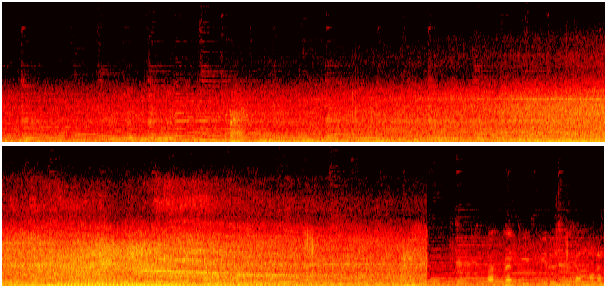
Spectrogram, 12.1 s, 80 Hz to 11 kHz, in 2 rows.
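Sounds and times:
motor scooter passing: 2.6s - 10.3s.

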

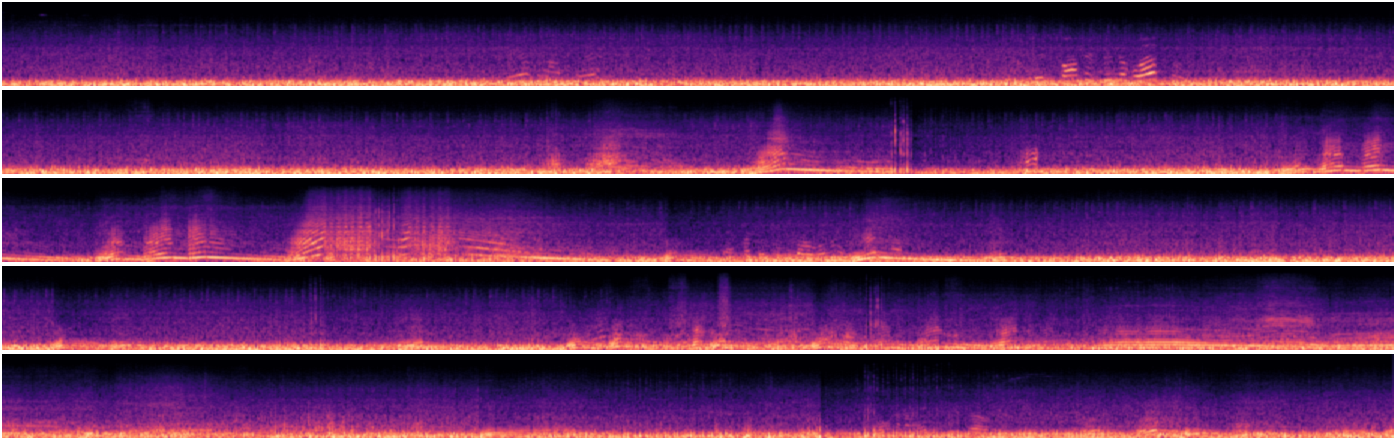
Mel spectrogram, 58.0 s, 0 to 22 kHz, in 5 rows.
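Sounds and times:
motorcycle engines revving: 0.0s - 58.0s
wind rumble: 0.0s - 58.0s.

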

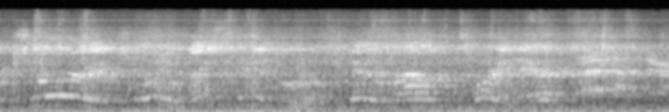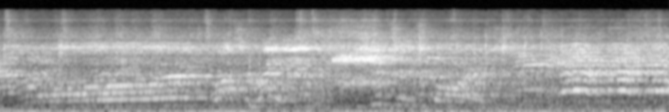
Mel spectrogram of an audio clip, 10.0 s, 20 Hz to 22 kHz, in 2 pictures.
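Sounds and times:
players calling and shouting: 6.8s - 10.0s.

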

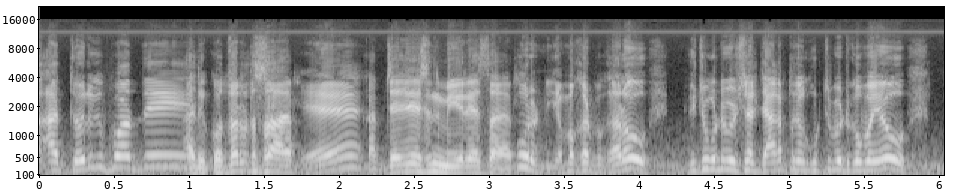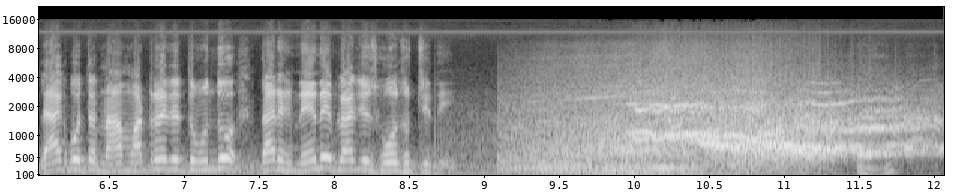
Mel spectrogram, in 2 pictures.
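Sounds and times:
car tyres screeching: 6.9s - 12.0s.

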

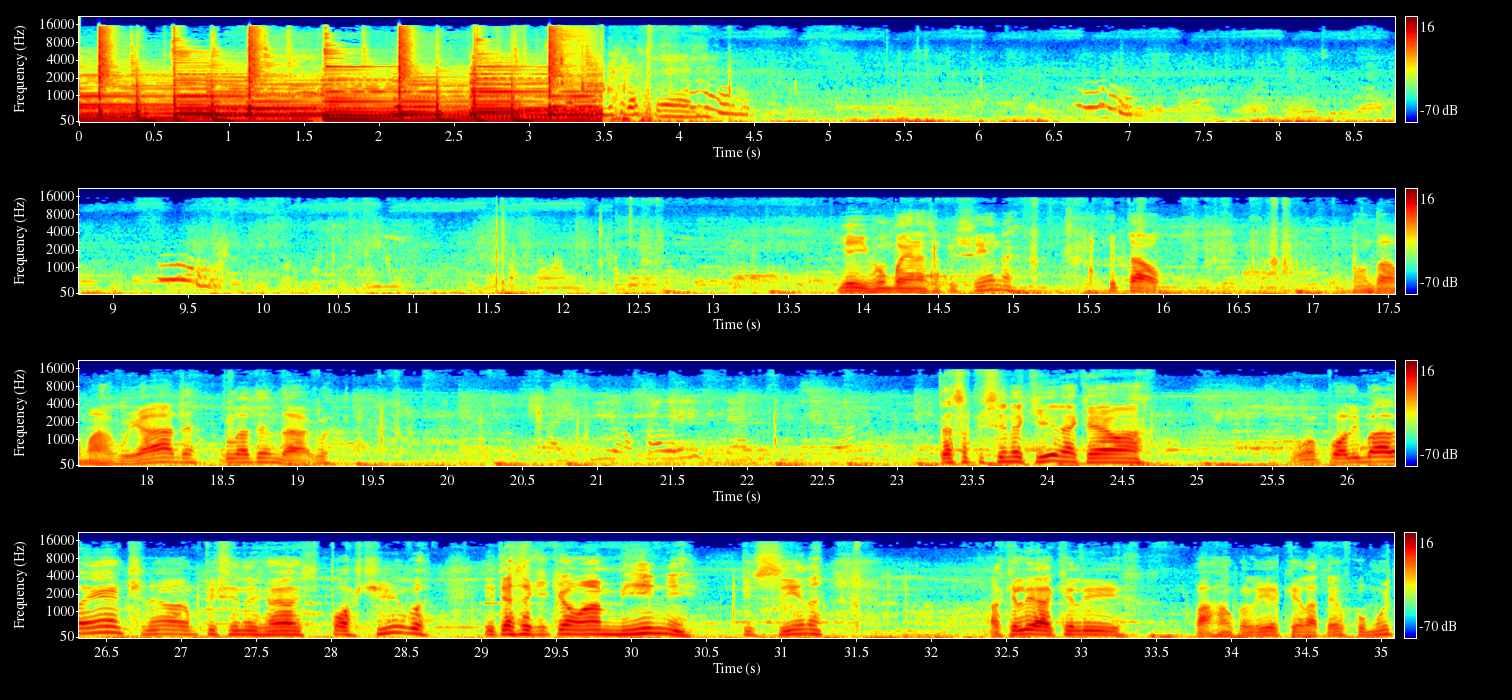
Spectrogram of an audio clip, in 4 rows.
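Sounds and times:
faint distant voices: 3.5s - 35.0s
faint animal cries: 6.6s - 7.2s, 9.2s - 9.9s.

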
